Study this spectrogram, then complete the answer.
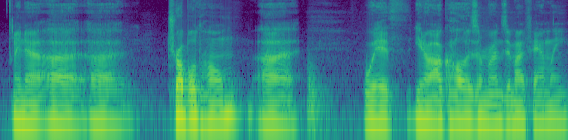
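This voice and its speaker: A man with an American accent speaks in a fairly low, somewhat breathy voice. His intonation stays flat and monotone. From Oregon, then Colorado Springs. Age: 40s. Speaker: recovery support worker. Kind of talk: interview testimony. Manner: halting, many fillers.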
